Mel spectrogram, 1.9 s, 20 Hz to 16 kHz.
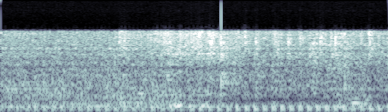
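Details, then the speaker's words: Toro 832 ride-on mower after fitting a new carburettor: small single chugs unevenly, beat wavering and surging instead of holding steady idle; rough running, though it got further than on the last attempt. "Hot water crap, but sort of running. Well, it's sort of got further than we did last time."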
